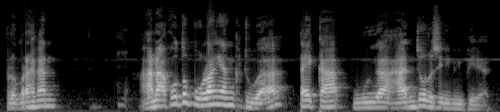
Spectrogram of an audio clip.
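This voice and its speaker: Animated storytelling man, casual chat. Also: medium pitch, normal speed. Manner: animated storytelling, acting out quoted dialogue. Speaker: guest doctor and father.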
